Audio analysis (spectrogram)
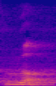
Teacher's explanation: So back of the tongue makes a contact here, and of course the velum comes down to open the nasal passage, hence it is nasal sound. So velar nasal is nga, and it is voiced.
